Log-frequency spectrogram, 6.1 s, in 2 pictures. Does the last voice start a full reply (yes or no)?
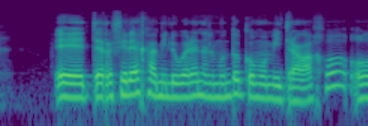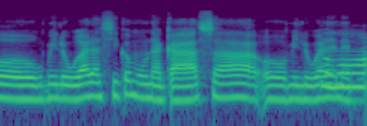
yes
